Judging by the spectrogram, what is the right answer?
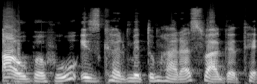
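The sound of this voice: A woman uses a put-on character voice, low in pitch with a bright, sharp tone and a slightly husky edge. She goes at a fairly slow pace with ordinary pitch variation.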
